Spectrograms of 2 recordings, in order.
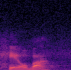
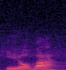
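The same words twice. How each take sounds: First: It begins with a harsh throaty j sound. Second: It begins with a soft y sound. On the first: "aunque le dicen Jehová" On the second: "tiene la pronunciación como una I, pero suave"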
